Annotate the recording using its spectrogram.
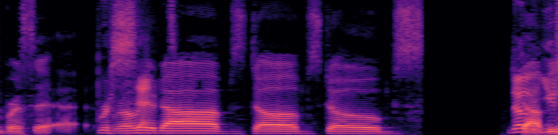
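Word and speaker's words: Brissett: I thought you said I thought you said Jacobe Brisket at one point. No, I said Briset. I said Briset.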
